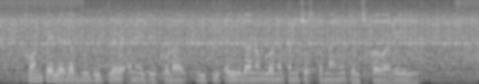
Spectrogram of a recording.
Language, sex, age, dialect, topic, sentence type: Telugu, male, 25-30, Central/Coastal, banking, statement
